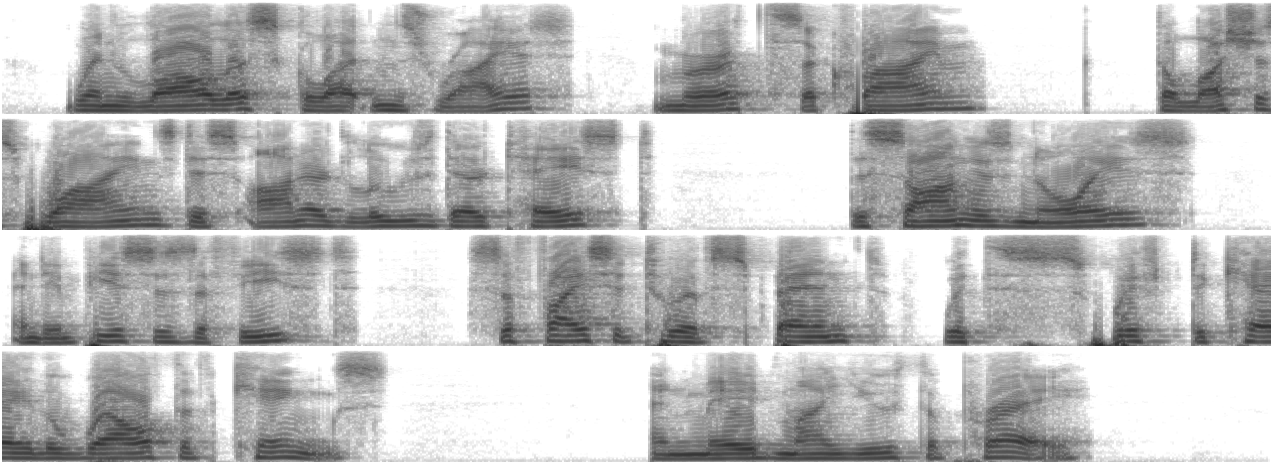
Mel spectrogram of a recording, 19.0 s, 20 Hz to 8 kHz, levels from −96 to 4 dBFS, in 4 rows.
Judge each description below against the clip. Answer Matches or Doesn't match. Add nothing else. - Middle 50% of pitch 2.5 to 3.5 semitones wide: Matches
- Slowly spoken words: Matches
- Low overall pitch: Matches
